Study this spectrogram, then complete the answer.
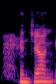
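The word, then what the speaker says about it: Ken Jeong: Is that how you say his name? Ken Chung? – Ken Chung. – Yes. He was our, I mean, we gave him some of his first acting jobs.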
